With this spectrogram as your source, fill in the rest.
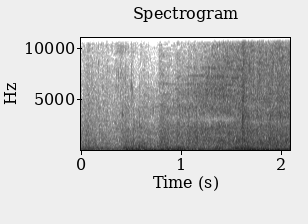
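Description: A blast of magic whooshes through the air.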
